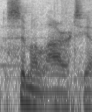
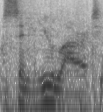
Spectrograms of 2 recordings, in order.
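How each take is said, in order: First: The second syllable has an 'i' vowel. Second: The second syllable has a 'u' vowel. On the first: The speaker calls it right. "similarity I should say" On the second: The speaker calls it wrong. "not simularity, it sounds like a simulacrum then"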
